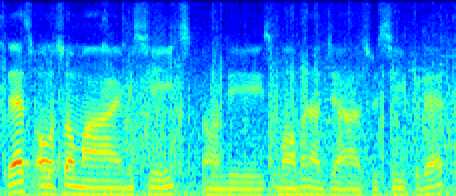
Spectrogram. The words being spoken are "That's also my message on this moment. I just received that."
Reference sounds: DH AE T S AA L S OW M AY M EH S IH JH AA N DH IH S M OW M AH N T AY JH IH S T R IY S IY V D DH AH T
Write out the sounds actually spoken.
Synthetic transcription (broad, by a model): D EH T S AA L S OW M AY M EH S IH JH AA N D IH S M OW M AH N AY JH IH S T R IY S IY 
